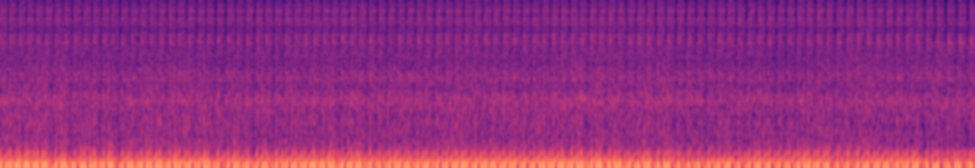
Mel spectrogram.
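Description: Lumpy idle at about three pulses a second with an uneven, stumbling beat; one cylinder sounds like it's dropping out.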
